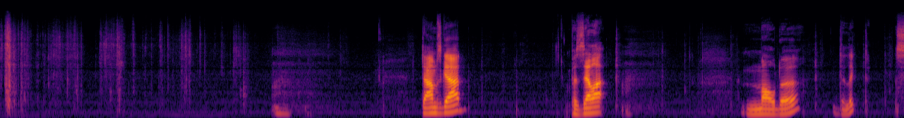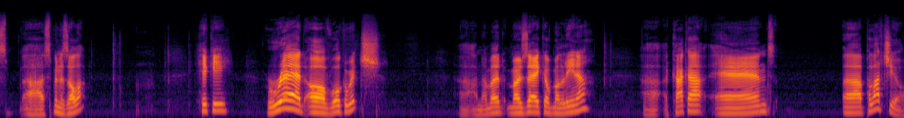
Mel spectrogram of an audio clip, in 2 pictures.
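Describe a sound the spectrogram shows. Trading cards rustle and slide as they are shuffled.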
